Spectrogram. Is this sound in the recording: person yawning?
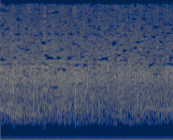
no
